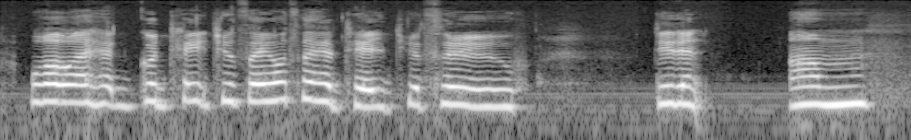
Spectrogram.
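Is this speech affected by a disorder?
Yes: cerebral palsy (athetoid); fatigue.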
